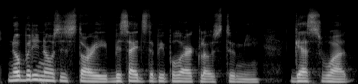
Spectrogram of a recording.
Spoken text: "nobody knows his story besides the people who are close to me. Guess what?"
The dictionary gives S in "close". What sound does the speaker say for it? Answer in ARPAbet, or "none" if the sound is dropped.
S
